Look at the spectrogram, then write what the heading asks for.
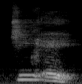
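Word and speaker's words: gà: G-A. Ga. That's ga. Means chicken. Not ga.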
